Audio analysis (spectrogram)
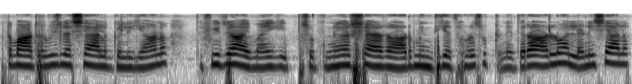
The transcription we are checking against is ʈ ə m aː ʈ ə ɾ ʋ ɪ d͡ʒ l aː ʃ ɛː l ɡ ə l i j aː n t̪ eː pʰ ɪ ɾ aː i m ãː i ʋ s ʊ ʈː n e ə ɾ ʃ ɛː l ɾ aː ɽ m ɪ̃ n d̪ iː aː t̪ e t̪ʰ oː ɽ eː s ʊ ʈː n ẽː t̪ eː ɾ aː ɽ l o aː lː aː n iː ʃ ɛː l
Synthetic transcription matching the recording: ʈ ə m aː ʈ ə ɾ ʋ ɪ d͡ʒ l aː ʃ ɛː l ɡ ə l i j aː n t̪ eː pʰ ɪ ɾ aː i m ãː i s ʊ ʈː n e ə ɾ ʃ ɛː l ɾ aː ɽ m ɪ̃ n d̪ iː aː t̪ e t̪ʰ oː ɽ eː s ʊ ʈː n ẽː t̪ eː ɾ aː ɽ l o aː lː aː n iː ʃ ɛː l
